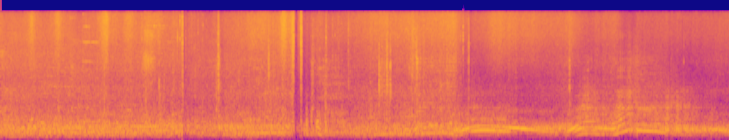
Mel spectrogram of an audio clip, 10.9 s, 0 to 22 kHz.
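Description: Lamborghini Huracán's V10 engine running, then revved several times in the last few seconds, its pitch rising and falling with each blip of the throttle.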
